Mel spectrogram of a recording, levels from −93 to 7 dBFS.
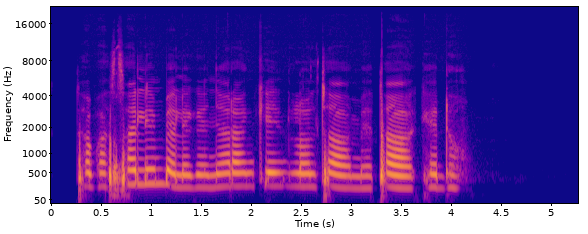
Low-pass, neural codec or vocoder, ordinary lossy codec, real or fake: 19.8 kHz; none; none; real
